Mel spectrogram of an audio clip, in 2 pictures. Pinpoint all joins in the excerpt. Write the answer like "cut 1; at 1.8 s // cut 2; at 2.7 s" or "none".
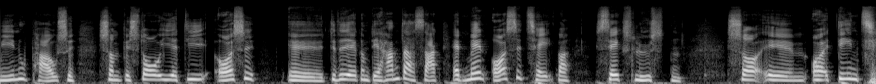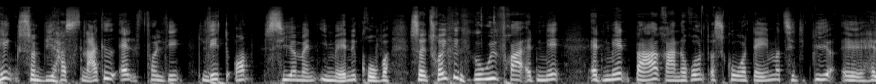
cut 1; at 4.4 s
